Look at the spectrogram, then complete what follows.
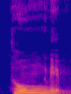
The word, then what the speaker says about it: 독립: The 기역 becomes a 이응. So 독립 becomes 독립. 독립. Okay, this is the last example of the lesson.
